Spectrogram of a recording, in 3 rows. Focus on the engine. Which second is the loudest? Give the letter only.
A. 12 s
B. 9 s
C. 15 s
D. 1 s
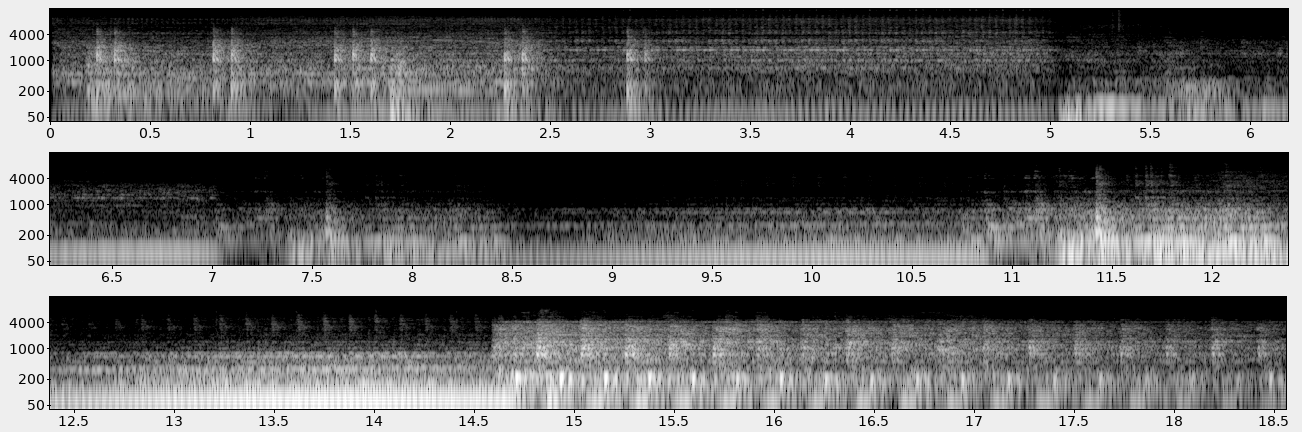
C.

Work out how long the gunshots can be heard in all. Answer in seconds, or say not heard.
3 s.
